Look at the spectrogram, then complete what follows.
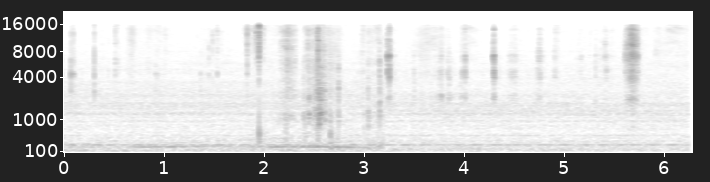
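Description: Faint clicks and scraping of hands and a screwdriver working the metal housing and chuck of a vintage Craftsman electric drill during reassembly, with a louder stretch of handling noise about two to three seconds in. A steady low hum runs underneath.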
